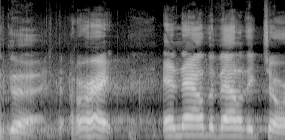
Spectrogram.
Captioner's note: applause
